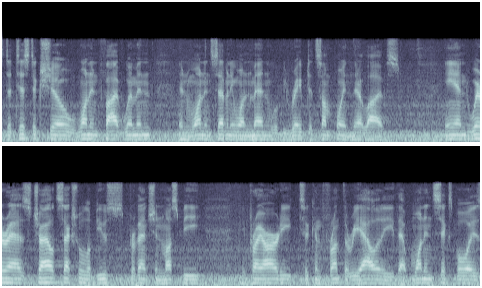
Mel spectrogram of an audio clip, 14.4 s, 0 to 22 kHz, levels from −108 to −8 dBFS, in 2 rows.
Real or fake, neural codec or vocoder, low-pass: real; none; 7.2 kHz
